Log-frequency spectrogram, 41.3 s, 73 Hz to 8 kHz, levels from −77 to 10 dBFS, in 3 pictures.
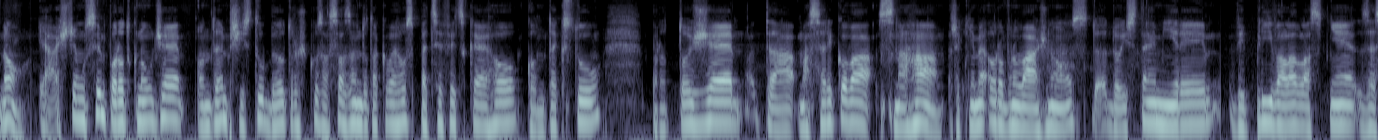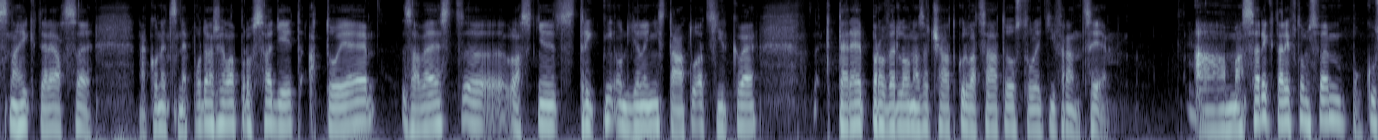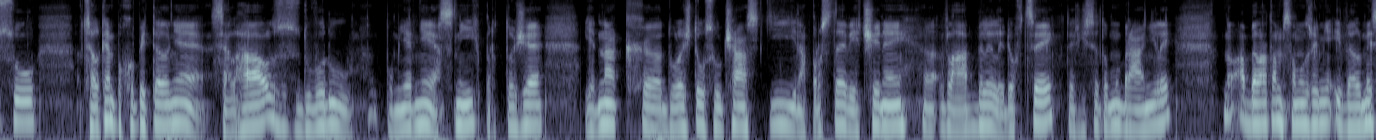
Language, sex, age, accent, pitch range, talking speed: Czech, male, 40-59, native, 115-135 Hz, 125 wpm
